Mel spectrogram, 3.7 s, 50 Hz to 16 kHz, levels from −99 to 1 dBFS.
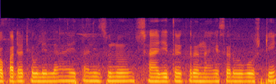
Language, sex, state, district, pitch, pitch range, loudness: Marathi, male, Maharashtra, Washim, 140 Hz, 140-145 Hz, -18 LUFS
